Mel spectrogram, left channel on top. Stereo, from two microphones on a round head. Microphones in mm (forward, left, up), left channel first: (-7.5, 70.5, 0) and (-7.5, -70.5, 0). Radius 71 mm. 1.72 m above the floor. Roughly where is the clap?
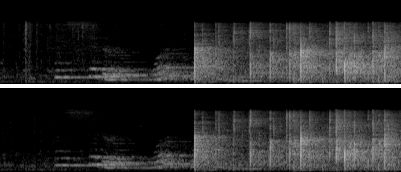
Centre.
